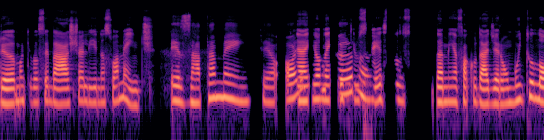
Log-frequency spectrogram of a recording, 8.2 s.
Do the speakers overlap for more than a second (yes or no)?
yes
